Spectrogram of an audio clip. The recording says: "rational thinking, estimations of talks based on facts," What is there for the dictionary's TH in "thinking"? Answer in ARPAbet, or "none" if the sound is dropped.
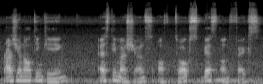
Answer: T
